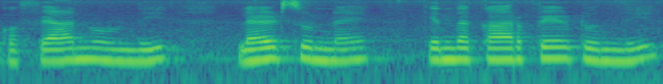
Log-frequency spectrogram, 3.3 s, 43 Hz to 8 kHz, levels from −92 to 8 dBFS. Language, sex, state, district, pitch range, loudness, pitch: Telugu, female, Telangana, Hyderabad, 185-205 Hz, -16 LUFS, 200 Hz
